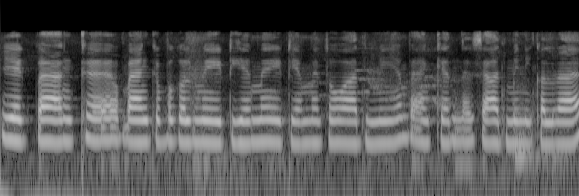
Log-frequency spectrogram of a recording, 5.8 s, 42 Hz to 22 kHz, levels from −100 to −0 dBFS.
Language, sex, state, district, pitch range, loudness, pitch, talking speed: Hindi, female, Bihar, Gopalganj, 230-240 Hz, -33 LUFS, 235 Hz, 240 wpm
